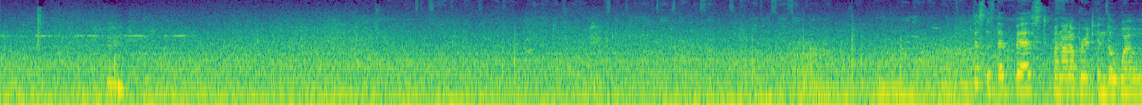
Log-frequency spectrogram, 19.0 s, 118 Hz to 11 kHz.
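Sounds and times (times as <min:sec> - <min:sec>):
brief murmur: 0:01.7 - 0:02.4.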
